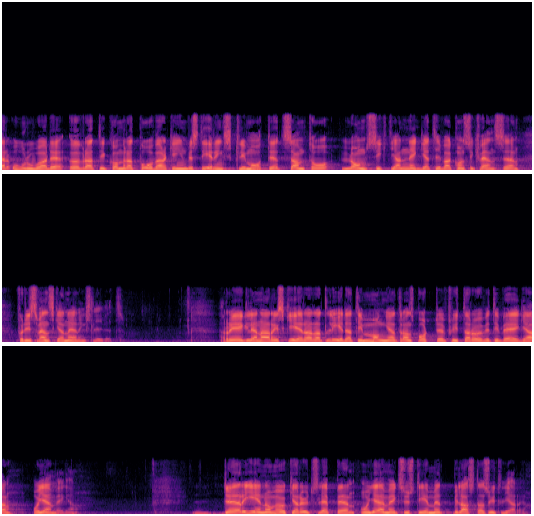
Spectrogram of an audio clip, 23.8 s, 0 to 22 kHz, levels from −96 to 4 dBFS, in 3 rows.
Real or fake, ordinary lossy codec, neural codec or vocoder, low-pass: real; none; none; 7.2 kHz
